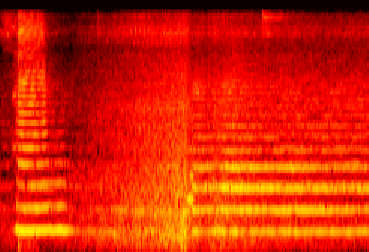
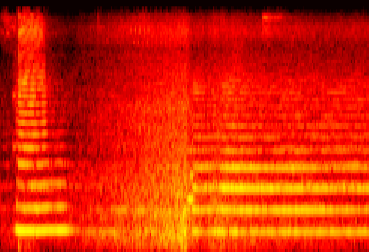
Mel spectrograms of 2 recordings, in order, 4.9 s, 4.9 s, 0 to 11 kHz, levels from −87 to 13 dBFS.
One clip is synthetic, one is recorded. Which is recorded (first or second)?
second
